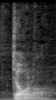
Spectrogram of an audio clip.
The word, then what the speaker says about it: Domhnall: It's Domhnall. Domhnall. Domhnall. Oh, Domhnall. Domhnall. I can't say that. You can say donate. So Donate Domhnall.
